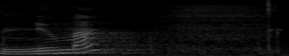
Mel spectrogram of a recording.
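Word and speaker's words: πνεῦμα: the word is pneuma with a silent p at the front so it looks like pnuma but it's pronounced numa and again it stands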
